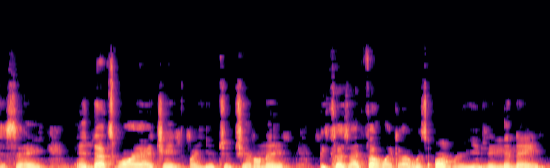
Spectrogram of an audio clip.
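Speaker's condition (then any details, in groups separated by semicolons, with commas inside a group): Cerebral palsy, mild; speech sometimes affected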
